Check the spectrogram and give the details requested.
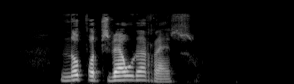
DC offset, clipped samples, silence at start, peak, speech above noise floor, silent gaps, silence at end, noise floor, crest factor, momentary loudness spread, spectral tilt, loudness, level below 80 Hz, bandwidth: under 0.1%; under 0.1%; 0.6 s; -2 dBFS; 61 dB; none; 1.05 s; -82 dBFS; 22 dB; 22 LU; -3.5 dB/octave; -20 LUFS; -76 dBFS; 11.5 kHz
